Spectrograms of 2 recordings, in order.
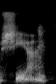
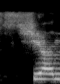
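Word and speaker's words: Xi'an: was riding bikes on the city wall of Shion is Shion the one that says x i a an yeah sorry x i a an and it's pronounced Shion cool all right so I'm going to start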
